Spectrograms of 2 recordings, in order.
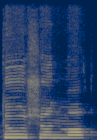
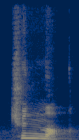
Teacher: And tushunmoq usually can be heard like chunmoq. Not tushunmoq, but chunmoq, like ch sound. Chunmoq. Like two syllables decrease to one. Chunmoq. Usually in Tashkent.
